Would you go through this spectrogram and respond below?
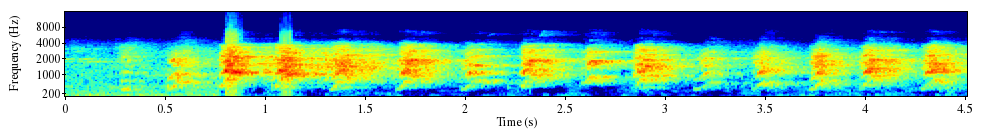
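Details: Siberian Husky undergoing artificial insemination, a steady series of loud, rough yelps repeated roughly three to four times a second, with two sharp clicks near the start.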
